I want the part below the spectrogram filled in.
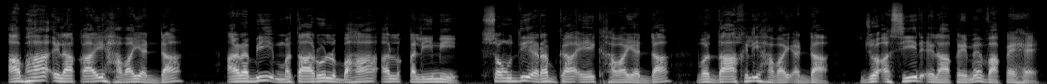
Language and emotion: Urdu, neutral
